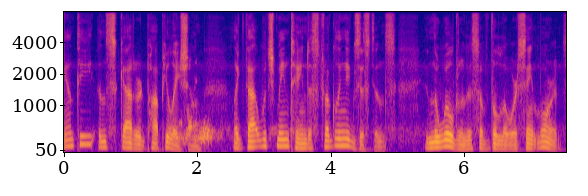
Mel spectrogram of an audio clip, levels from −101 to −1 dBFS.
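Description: Echo leak appears at 1.72–2.52 s, clearly audible, then faintly at 2.68–2.72, 3.06–3.19, 4.57–4.63, 4.82–5.4 and 7.46–7.54 s. It is a copy of the speech arriving 0.42 s late, likely residue a loudspeaker's echo canceller missed. Unlike room reverberation, it is a distinct repeat rather than a smooth decay.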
